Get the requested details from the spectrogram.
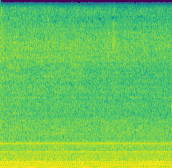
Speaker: okay now let us turn it on and see now his plot and we turn it on as you can see this is the pipe let me test it the suction rates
